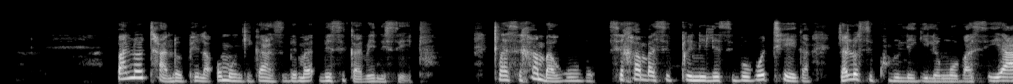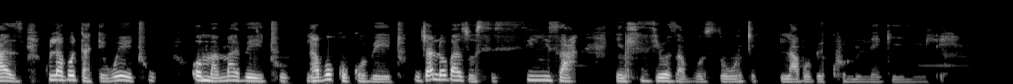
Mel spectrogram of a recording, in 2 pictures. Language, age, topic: North Ndebele, 25-35, health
